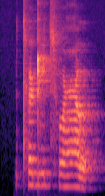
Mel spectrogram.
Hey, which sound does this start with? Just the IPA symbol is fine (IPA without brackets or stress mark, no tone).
tʰ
